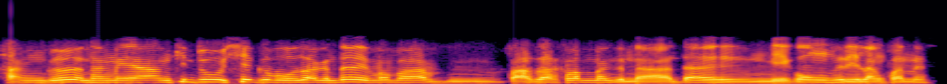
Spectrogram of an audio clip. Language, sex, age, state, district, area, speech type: Bodo, male, 30-45, Assam, Udalguri, rural, conversation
